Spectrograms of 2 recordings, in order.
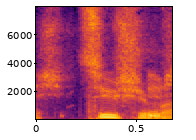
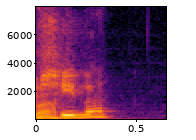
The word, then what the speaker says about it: Tsushima: Ghost of, how do you say it? – Tsushima. – Tsushima? – Yeah. – Tsushima. It says, Ghost of Tsushima.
